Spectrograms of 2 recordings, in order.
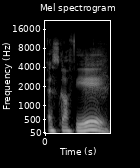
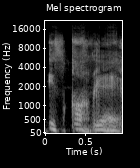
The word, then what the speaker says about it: Escoffier: Oh oh oh, Escoffier. Yeah, Escoffier. Now I know who you're talking about. You're saying it wrong. "Escoffier." You are putting the emphasis on the wrong syllables. No, Escoffier.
